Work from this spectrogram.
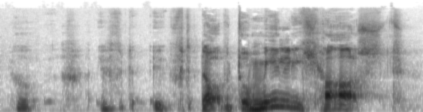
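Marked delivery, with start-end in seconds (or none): none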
